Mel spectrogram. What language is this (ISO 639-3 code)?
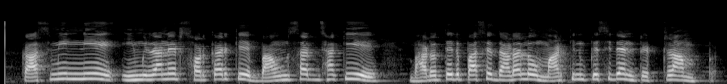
ben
